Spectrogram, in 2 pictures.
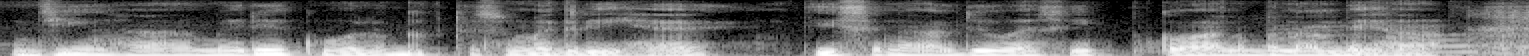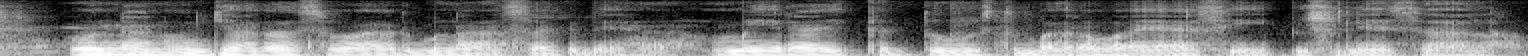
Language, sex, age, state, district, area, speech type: Punjabi, male, 45-60, Punjab, Tarn Taran, urban, spontaneous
